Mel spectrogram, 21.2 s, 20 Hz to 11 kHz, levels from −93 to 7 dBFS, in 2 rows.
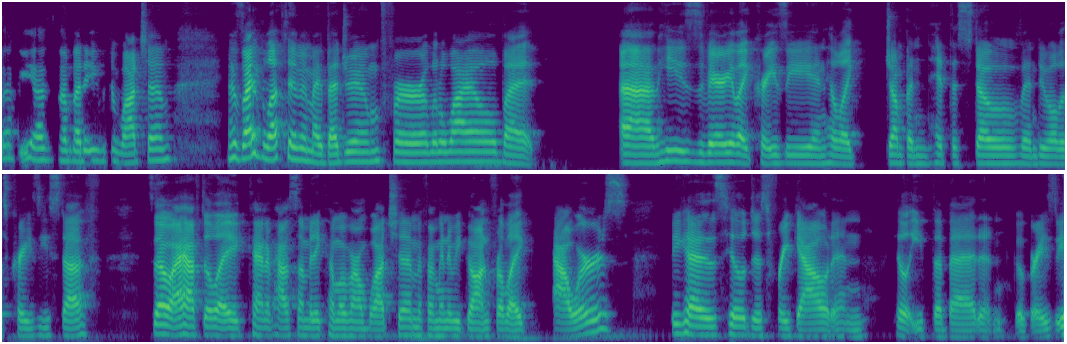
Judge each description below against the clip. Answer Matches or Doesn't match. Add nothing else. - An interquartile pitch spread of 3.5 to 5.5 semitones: Matches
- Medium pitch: Matches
